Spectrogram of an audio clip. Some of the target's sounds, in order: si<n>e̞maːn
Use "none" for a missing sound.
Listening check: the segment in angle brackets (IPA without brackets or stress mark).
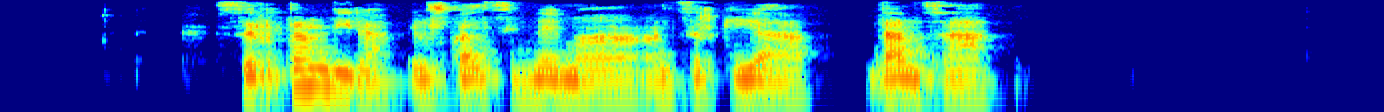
n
